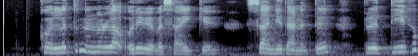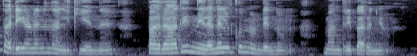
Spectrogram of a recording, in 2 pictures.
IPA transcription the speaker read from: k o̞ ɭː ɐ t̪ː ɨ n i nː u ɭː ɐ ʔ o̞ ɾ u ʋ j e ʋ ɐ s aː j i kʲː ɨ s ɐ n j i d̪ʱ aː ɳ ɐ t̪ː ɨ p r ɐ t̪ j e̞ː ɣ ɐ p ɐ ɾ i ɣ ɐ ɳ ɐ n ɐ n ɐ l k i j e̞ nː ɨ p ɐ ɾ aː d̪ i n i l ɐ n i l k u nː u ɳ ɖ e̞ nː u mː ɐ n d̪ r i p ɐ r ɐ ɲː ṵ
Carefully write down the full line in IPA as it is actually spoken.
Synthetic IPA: k o̞ lː ɐ t̪ː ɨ n i nː u ɭː ɐ ʔ o̞ ɾ u ʋ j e ʋ ɐ s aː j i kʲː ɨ s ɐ n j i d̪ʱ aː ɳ ɐ t̪ː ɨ p r ɐ t̪ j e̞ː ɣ ɐ p ɐ ɾ i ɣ ɐ ɳ ɐ n ɐ n ɐ l k i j e̞ nː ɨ p ɐ ɾ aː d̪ i n i l ɐ n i l k u nː u ɳ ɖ e̞ nː u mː ɐ n d̪ r i p ɐ r ɐ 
